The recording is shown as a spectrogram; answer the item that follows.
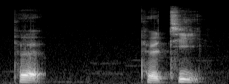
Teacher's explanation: La E no es tan abierta como una E en español P, sino un poco más cerrada.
